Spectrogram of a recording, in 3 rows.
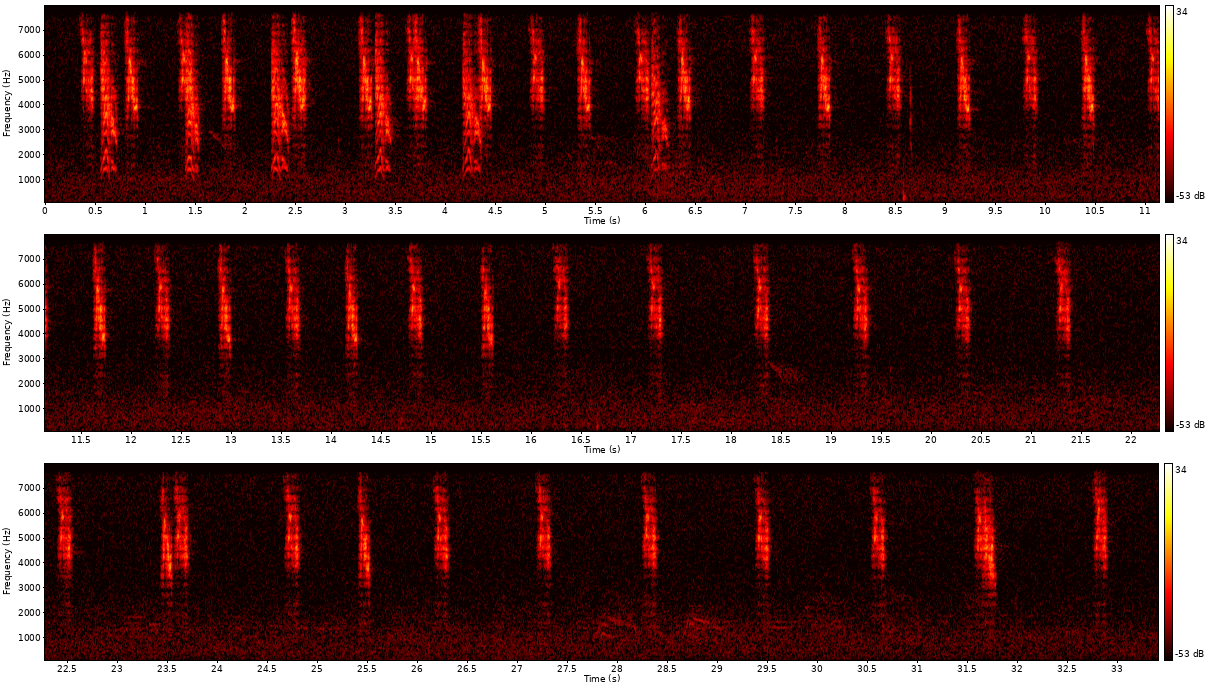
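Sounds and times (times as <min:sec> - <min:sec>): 
Eurasian tree sparrow chirping: 0:00.4 - 0:16.4, 0:17.2 - 0:17.4, 0:18.2 - 0:18.5, 0:19.2 - 0:19.4, 0:20.2 - 0:20.4, 0:21.2 - 0:21.4, 0:22.4 - 0:22.6, 0:23.4 - 0:23.8, 0:24.7 - 0:25.6, 0:26.2 - 0:26.4, 0:27.2 - 0:27.4, 0:28.2 - 0:28.5, 0:29.4 - 0:29.6, 0:30.5 - 0:30.8, 0:31.6 - 0:31.9, 0:32.8 - 0:33.0.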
